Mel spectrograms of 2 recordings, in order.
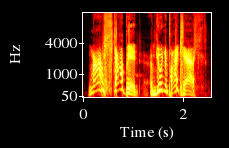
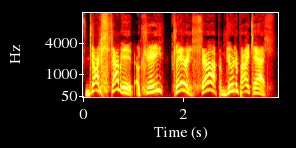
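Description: First: Higher, sharp call at mom offscreen; scolding his mom for interrupting the podcast; telling mom off. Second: Hammed-up scolding of the dog; redoing it at the dog Clarence on request, mock yelling. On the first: Real, not acted. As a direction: shush your mom mid-recording. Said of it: "if you yelled at the dog that way". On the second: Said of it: "Would have been better if you yelled at the dog that way".

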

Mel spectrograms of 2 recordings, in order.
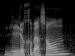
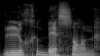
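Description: First: French accent. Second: Slow, careful French Luc Besson; French accent. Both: Shown as a demonstration. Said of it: "really terrible French accent".

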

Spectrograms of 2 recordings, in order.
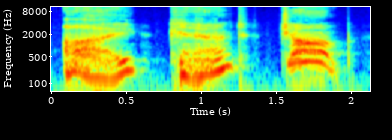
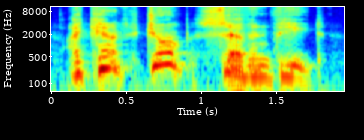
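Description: First: Slow worried whisper. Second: Said in the usual way. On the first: Acted. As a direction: breathe it out, slowly. Hippo despairs under his breath.

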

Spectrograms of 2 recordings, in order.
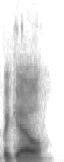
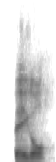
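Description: First: "bagel" said bih-gel, the mocked version; wrong pronunciation. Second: "bagel" with a short e, peg-ul; correct pronunciation. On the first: Mocking how annoying people say it, "bagel" as bih-gel. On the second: Naming the right way to say the word, "bagel" said as beg-el. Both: Shown as a demonstration. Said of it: "people who pronounce the word bagel".

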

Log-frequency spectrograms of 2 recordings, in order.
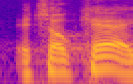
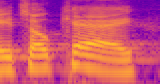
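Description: First: A gentle, sincere "It's okay."; sincere forgiving. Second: A brushed-off "It's okay," that shrugs the hurt away; dismissive. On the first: Pastor showing the church what to say, sincere. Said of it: "We say". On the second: Pastor showing the wrong way to forgive, dismissive. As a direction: toss off "It's okay," as if it doesn't matter. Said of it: "We don't say". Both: Shown as a demonstration.

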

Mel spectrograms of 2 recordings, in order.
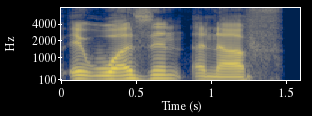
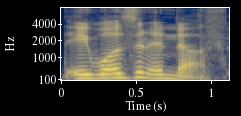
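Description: First: "It" stressed, said slowly; slow it down, lean on "It". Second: "wasn't" lifted high and falling; stress on WASN'T. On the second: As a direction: hit "wasn't", fall at the end. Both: Shown as a demonstration.

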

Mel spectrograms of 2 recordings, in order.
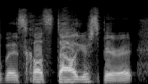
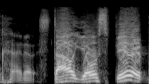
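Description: First: Said in the usual way. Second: Laughing sheepishly. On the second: Real, not acted. Host shyly names her new series, laughing. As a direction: giggle at the name as you say it.

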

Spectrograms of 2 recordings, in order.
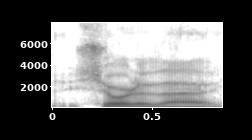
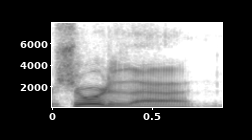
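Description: First: Short of that, let it drop away; losing the thread as you repeat; trailing off. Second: Short of that, pressed out; firm restart. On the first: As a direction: lower and softer, fading. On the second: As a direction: pick the thought up firmly. Repeats the phrase, first take. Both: Real, not acted.

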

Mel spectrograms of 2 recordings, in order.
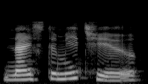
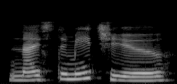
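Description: Both takes have the same delivery.

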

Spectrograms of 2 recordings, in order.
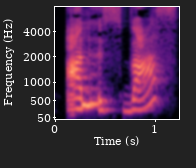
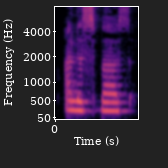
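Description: First: Slow, loud, outraged question; booming incredulous roar; thundering. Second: Said in the usual way. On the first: A narrator's reading. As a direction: thunder it out, drawing out each word. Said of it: "donnerte Hagrid".

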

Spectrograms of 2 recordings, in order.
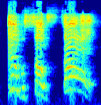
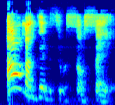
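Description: First: Higher, slow, leaning on every word of "It was so sad"; emphatic repeat. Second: Sad. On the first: Repeating her sorrow to the viewers, higher and drawn out. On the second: Lamenting a scam on churchgoers. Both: Real, not acted.

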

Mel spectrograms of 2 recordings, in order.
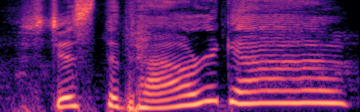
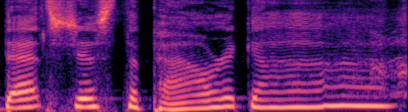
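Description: First: Much higher, lighter voice of the praying woman; praying woman repeats her answer, higher; high repeated reply. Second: Slow, chuckling voice of the praying woman; slow laughing answer to the frightened teen; laughing reply. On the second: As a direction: laugh through it, amused and sure. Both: Retold or imitated.

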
